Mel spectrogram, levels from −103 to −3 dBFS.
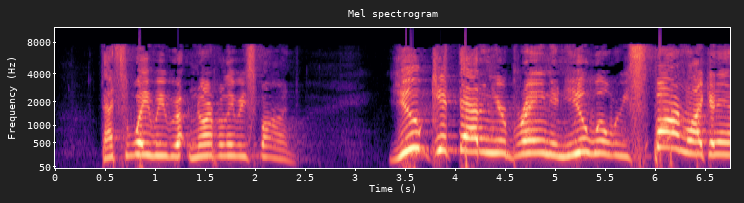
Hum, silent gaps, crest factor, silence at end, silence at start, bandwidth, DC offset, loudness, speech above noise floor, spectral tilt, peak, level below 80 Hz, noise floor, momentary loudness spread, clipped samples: none; none; 14 dB; 0 s; 0.5 s; 7.8 kHz; under 0.1%; -14 LUFS; 55 dB; -4.5 dB/octave; 0 dBFS; -56 dBFS; -68 dBFS; 14 LU; under 0.1%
